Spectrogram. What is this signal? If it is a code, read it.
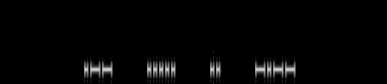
Morse code, heard as a keyed tone, about 40 wpm, spaced as for 19 wpm, 700 Hz. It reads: W5IY
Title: USA Call Signs - 4x Character Spacing - 40wpm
